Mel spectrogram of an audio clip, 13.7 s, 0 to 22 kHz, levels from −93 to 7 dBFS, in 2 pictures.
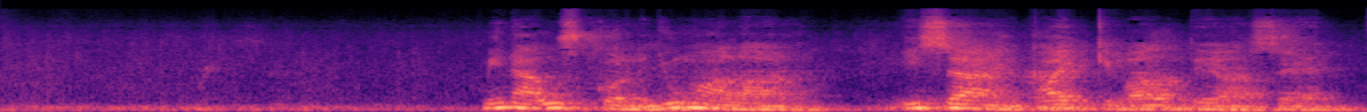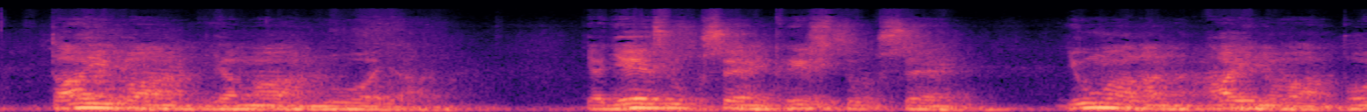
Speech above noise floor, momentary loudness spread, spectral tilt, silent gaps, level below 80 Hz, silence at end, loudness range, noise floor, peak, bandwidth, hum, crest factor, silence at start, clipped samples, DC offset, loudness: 24 dB; 22 LU; -6 dB/octave; none; -44 dBFS; 0 s; 3 LU; -40 dBFS; 0 dBFS; 12.5 kHz; none; 18 dB; 0 s; under 0.1%; under 0.1%; -17 LUFS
